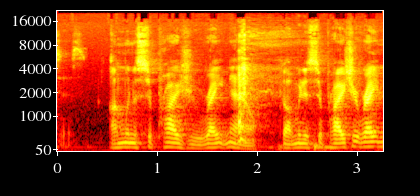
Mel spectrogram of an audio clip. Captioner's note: laughs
